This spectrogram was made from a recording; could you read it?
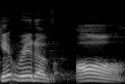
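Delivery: slow, deliberate reading with long pauses between phrases.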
